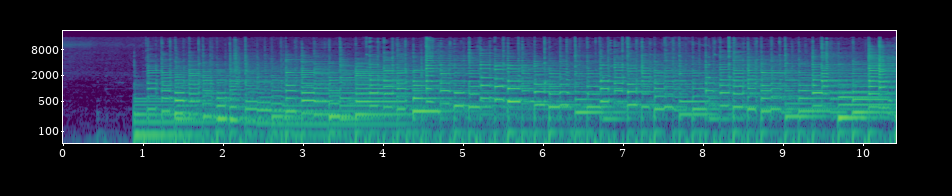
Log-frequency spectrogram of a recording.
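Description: Classical guitar played fingerstyle solo: a fast toccata of rapid plucked notes over a ringing low bass note. It begins suddenly about a second in, after near silence.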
